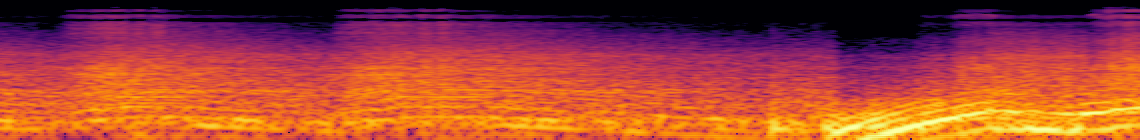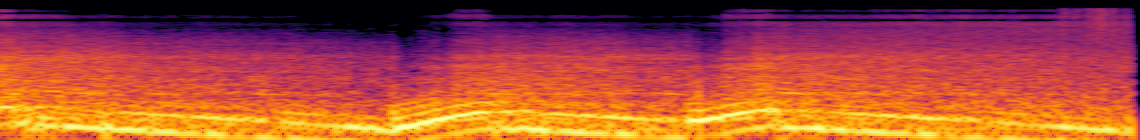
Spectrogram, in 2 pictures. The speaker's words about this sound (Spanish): Más de la marcada diferencia en el sonido, el tiempo de respuesta en la aceleración del motor es mucho más rápido con el sistema de escape de alto flujo.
